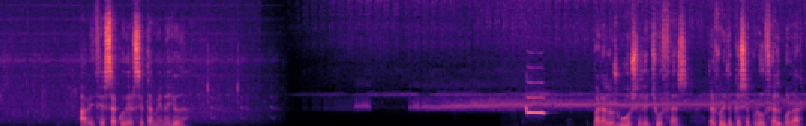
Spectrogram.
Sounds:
Bird, Speech

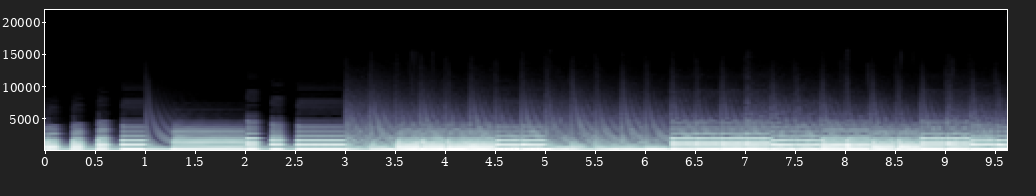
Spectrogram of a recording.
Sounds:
Music

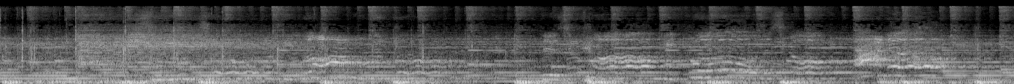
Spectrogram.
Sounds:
Music

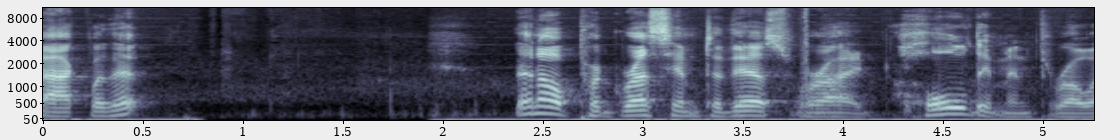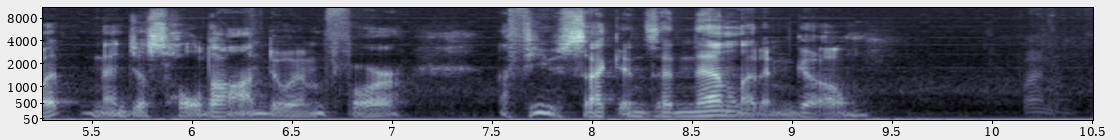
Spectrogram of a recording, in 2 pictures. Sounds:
Speech

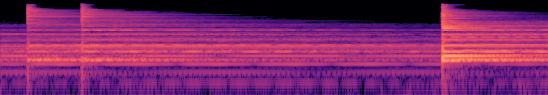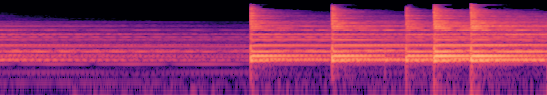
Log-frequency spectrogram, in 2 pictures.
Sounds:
Cymbal, Music

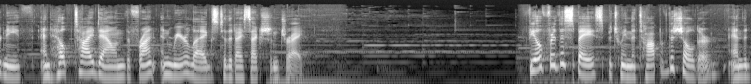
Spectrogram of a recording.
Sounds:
Speech, Music

